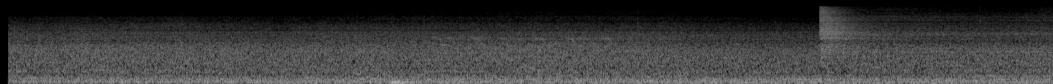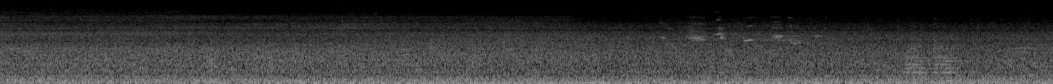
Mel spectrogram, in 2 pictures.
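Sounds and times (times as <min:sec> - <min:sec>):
city traffic on wet streets: 0:00.1 - 0:21.0
heavy rain hissing: 0:00.2 - 0:21.0.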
